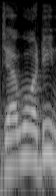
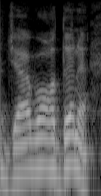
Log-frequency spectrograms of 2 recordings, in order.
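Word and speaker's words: Jayawardene: Mahela Jawardene? No, it's Mahela Jawardena.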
